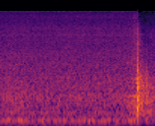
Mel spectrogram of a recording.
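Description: A can of body filler handled on a wooden workbench, with one sharp knock near the end over a steady low hum.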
